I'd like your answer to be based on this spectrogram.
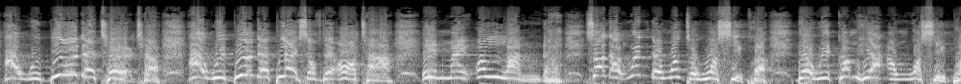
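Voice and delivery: loud, high-pitched sermon delivery; full-force preaching. Real, not acted. Preacher rebuking pastors through Jeroboam's story, full-force preaching. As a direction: preach it hard, pushing every phrase.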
